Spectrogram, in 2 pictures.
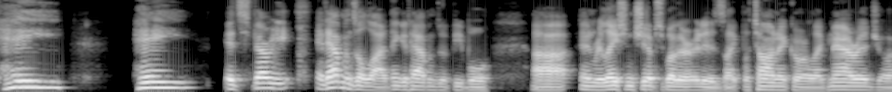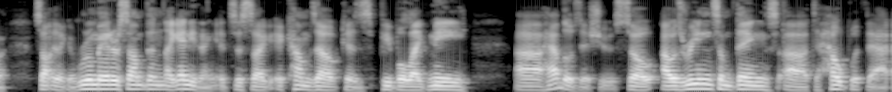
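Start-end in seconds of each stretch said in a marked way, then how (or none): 0.0-1.9 high, squeaky, sheepish hey. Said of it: "you're like".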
